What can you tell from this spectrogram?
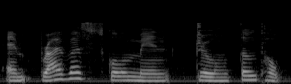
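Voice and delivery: ordinary talk, nothing marked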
